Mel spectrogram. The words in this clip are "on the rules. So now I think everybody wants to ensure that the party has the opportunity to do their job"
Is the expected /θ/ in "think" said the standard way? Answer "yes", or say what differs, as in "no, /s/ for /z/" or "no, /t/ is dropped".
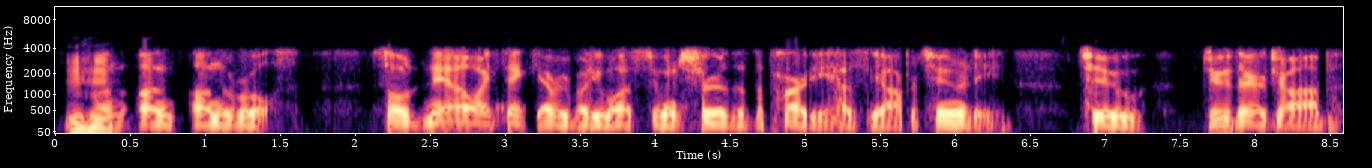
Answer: yes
